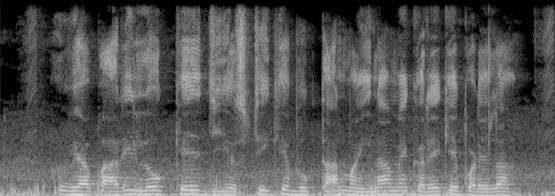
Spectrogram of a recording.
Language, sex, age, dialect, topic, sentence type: Bhojpuri, male, 18-24, Southern / Standard, banking, statement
